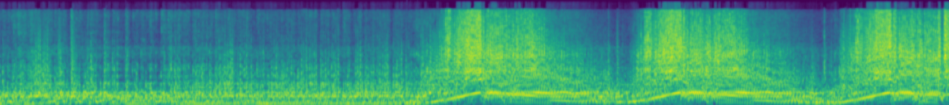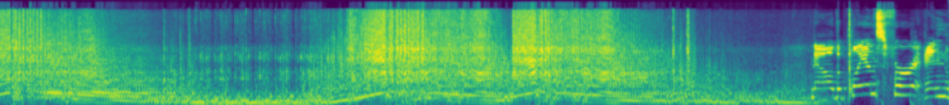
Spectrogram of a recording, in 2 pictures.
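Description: A car from a personal collection, a drift car, starts up and revs repeatedly in loud, rising and falling surges over a steady idle, with a sharp burst of noise at the end.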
